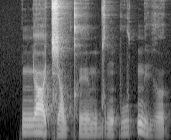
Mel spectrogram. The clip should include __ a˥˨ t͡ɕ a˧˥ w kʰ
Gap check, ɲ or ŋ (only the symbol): ɲ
